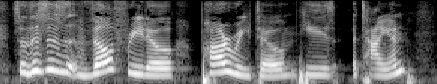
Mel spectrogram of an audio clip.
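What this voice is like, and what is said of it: Put-on bad Italian accent. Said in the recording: “a horrible Italian accent”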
